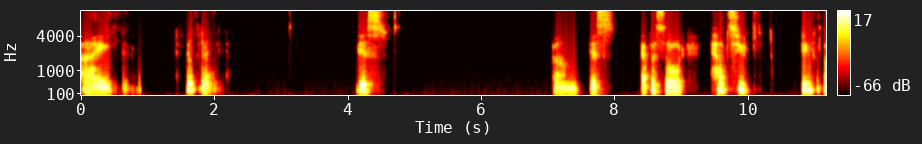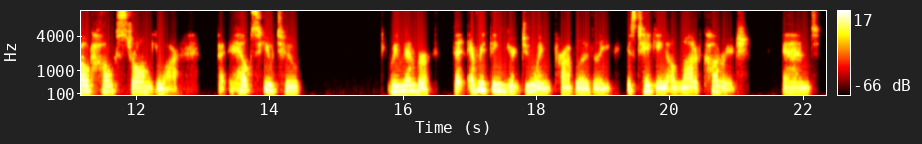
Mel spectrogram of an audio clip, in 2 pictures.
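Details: Adult female with aphasia, apraxia of speech and dysarthria after a stroke, with right-sided hemiparesis. Aphasia with apraxia of speech and dysarthria.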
